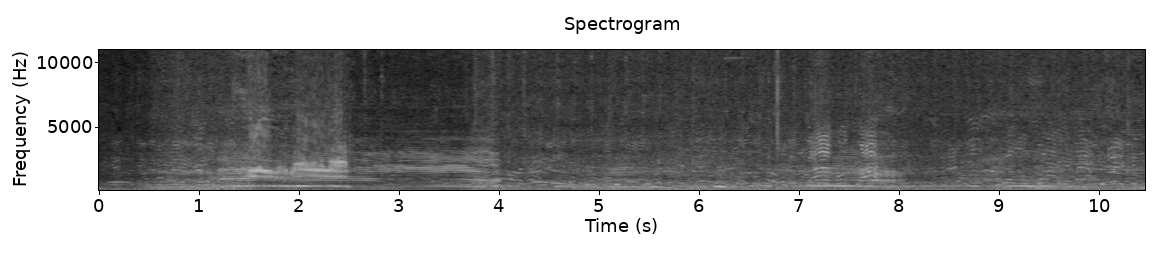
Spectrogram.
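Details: Sahiwal bull calf at a cattle market on 26 June, bought by a farmer from Narail, Bangladesh; low, drawn-out lowing calls surface several times beneath steady crowd chatter, men talking and general market hubbub.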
